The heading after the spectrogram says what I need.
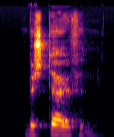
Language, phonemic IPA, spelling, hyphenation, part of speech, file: Dutch, /bəˈstœy̯.və(n)/, bestuiven, be‧stui‧ven, verb, Nl-bestuiven.ogg
- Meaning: 1. to pollinate 2. to cover with dust or powder, to powder, to bedust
